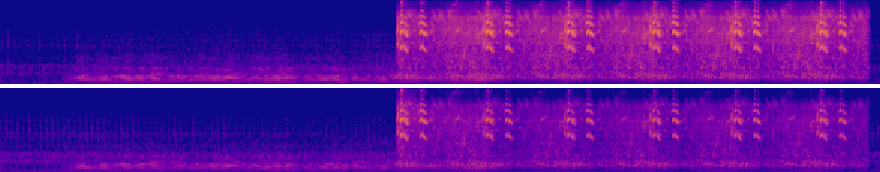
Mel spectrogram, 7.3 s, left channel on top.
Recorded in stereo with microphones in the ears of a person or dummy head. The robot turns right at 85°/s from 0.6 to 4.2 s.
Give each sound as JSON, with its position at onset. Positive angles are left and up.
{"t": 3.3, "sound": "an alarm", "side_deg": -5}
